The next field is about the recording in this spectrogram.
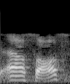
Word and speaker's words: Assos: I'm not sure exactly how you would pronounce that. I just went in and looked in my Bible dictionary or encyclopedia, and it seems like Assos is the way they give it, but I don't think it makes any great difference how we pronounce it. But I guess I will say Assos.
